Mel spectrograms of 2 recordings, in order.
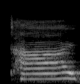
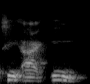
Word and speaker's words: Thai: th versus th no because it's the t sound thai thailand thailand and people from thailand are called thai but it's not spelled t i e it's spelled uppercase t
